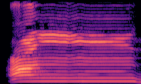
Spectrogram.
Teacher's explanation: नून साकिन के बाद दाल आ रहा है और दाल जो है इक्फ़ा का वर्ड है, तो हम यहाँ इक्फ़ा करेंगे, नून साकिन की आवाज़ को नाक में छुपाएंगे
